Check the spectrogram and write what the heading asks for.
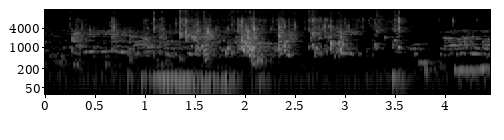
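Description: A hand swishing and rubbing a toy in a plastic bucket of water: irregular sloshing and splashing.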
